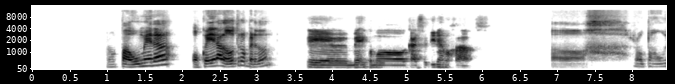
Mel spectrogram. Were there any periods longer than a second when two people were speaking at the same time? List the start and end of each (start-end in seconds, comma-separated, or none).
none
